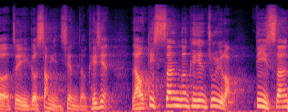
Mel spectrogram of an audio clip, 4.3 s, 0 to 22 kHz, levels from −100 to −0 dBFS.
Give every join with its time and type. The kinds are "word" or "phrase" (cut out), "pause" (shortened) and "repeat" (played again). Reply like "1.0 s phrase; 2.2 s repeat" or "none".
none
